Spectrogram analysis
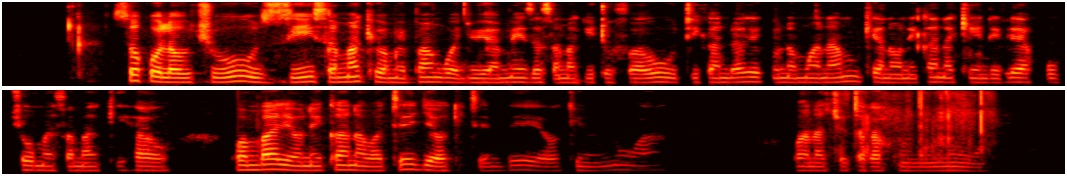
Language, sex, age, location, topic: Swahili, female, 36-49, Mombasa, agriculture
